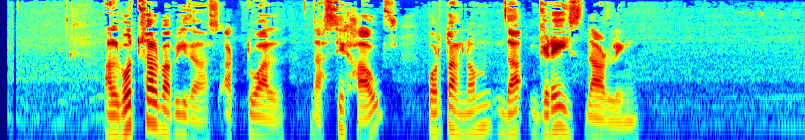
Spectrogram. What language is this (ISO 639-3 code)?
cat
